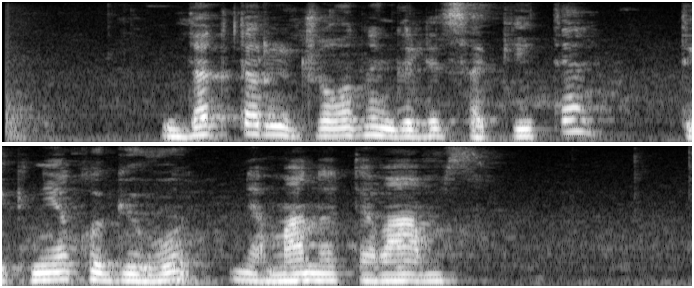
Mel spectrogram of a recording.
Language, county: Lithuanian, Panevėžys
